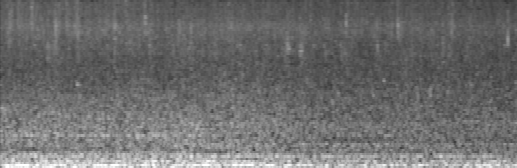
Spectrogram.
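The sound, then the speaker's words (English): Heavy first rain in Normandy pours down in a steady, dense hiss that never lets up, with a faint low hum underneath and no voices. “Oh, here comes the rain now. Getting a little heavy.”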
